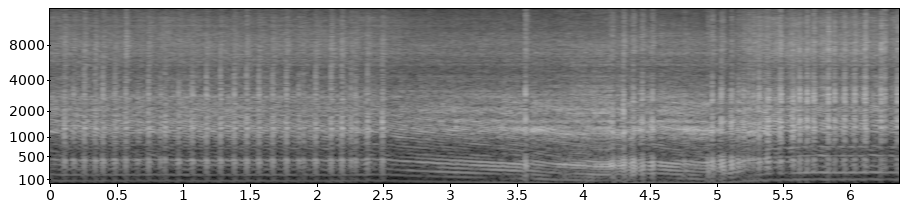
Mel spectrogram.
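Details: 2003 Honda CR250R two-stroke, rebuilt top and bottom end, Pro-X crank and rod, plated cylinder, Lectron carb, Boyesen reed valve, Pro Circuit exhaust with shorty silencer, cold start: crisp, even firing that revs cleanly and drops back, healthy.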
